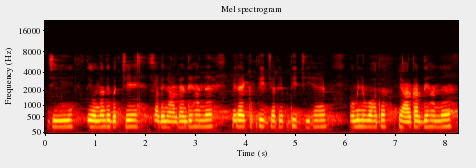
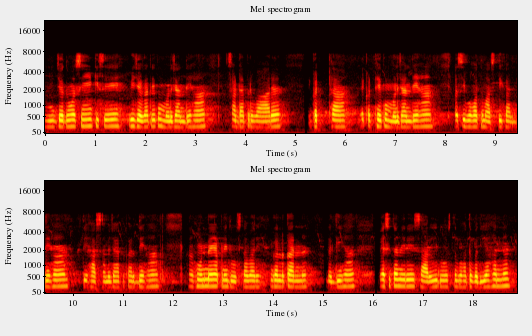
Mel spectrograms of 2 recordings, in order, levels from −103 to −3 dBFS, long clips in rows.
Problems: background sounds at intervals, background conversations at intervals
